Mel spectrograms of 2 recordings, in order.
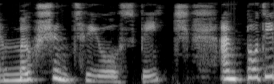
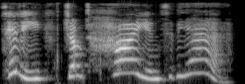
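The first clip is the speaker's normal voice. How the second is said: excited, high and raised voice; 9 semitones higher, 7 dB louder than usual. Reading a story sentence aloud to show how it's said, excited tone. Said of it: "I did say it with quite an excited tone".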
